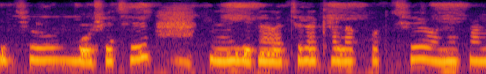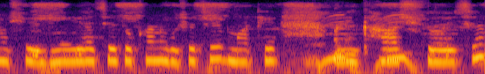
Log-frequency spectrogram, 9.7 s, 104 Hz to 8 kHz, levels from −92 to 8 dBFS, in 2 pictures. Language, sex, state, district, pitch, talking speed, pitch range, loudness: Bengali, female, West Bengal, Paschim Medinipur, 230 Hz, 95 wpm, 220-240 Hz, -16 LUFS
